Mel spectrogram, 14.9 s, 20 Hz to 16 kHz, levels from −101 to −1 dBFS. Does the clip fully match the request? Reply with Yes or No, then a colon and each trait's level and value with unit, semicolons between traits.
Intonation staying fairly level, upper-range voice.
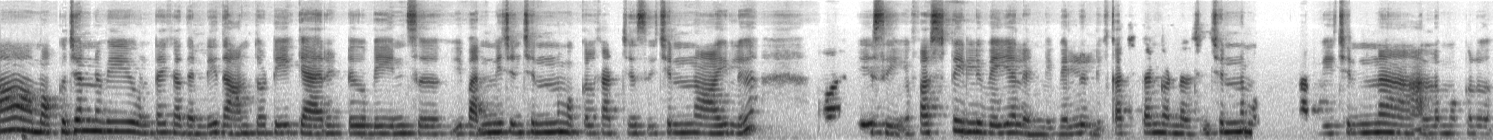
Yes: narrow, 1.9 semitones; high, 210 Hz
